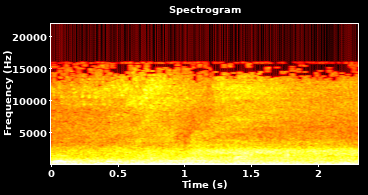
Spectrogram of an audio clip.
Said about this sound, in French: Merci les camions Je fais une petite pause volontaire parce qu'a priori quand il y a des gros camions ou des grosses motos qui passent, on m'entend plus du tout.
